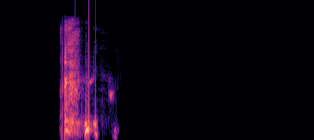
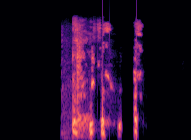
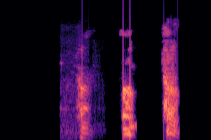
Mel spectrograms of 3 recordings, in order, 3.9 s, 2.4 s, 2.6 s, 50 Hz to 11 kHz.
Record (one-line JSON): {"cough_length": "3.9 s", "cough_amplitude": 26060, "cough_signal_mean_std_ratio": 0.2, "three_cough_length": "2.4 s", "three_cough_amplitude": 27616, "three_cough_signal_mean_std_ratio": 0.33, "exhalation_length": "2.6 s", "exhalation_amplitude": 28069, "exhalation_signal_mean_std_ratio": 0.3, "survey_phase": "beta (2021-08-13 to 2022-03-07)", "age": "18-44", "gender": "Male", "wearing_mask": "Yes", "symptom_none": true, "smoker_status": "Current smoker (11 or more cigarettes per day)", "respiratory_condition_asthma": false, "respiratory_condition_other": false, "recruitment_source": "REACT", "submission_delay": "1 day", "covid_test_result": "Negative", "covid_test_method": "RT-qPCR"}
